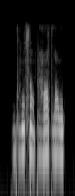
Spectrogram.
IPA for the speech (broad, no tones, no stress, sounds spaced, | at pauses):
ɡʱ ũ sˤ ɾ ĩ p ɦ ɑ d ðˤ ɘ w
